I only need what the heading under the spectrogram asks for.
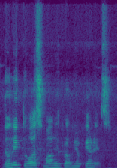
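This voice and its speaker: A middle-aged man from the Philippines with a Filipino accent, chatting on a livestream and giving fatherly advice in a halting way, repeating and restarting his words. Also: high voice, steady tone, darkish tone, slight background noise, rough recording. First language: Tagalog. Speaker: vlogger. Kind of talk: casual livestream chat.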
